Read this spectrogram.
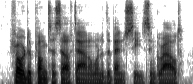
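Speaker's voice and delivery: usual speaking voice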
